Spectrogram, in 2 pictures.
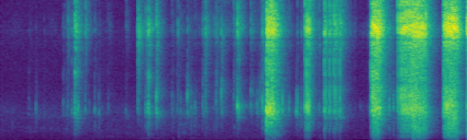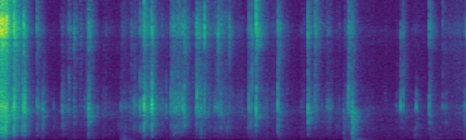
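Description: Clear plastic protective film being peeled off a pen tablet and crinkled in the hand: irregular crackles, with the loudest rustling bursts between about three and six seconds in.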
